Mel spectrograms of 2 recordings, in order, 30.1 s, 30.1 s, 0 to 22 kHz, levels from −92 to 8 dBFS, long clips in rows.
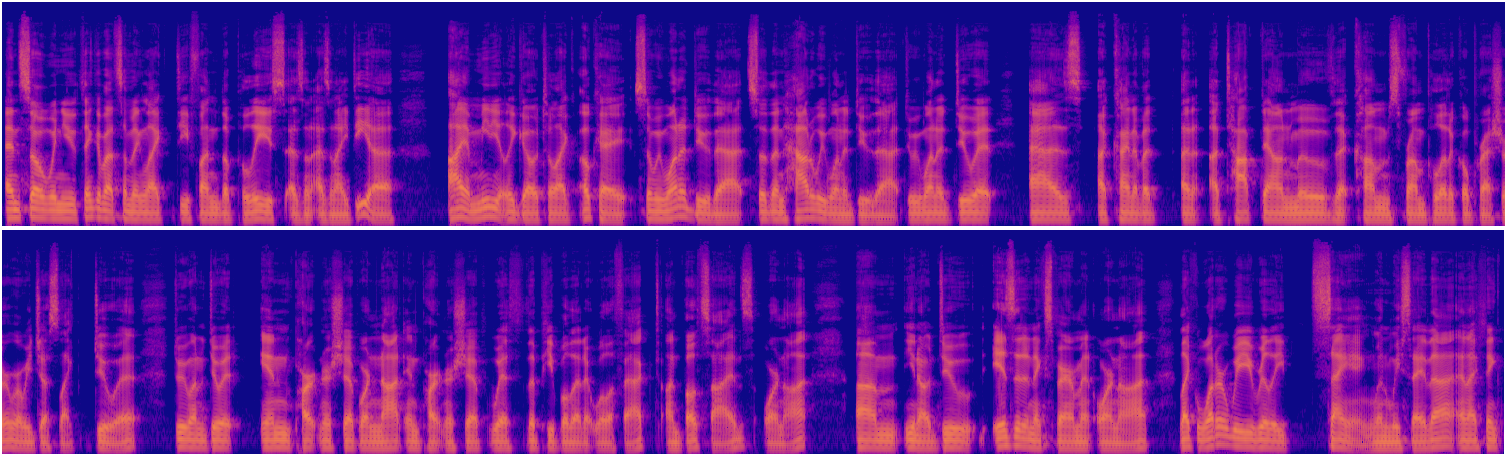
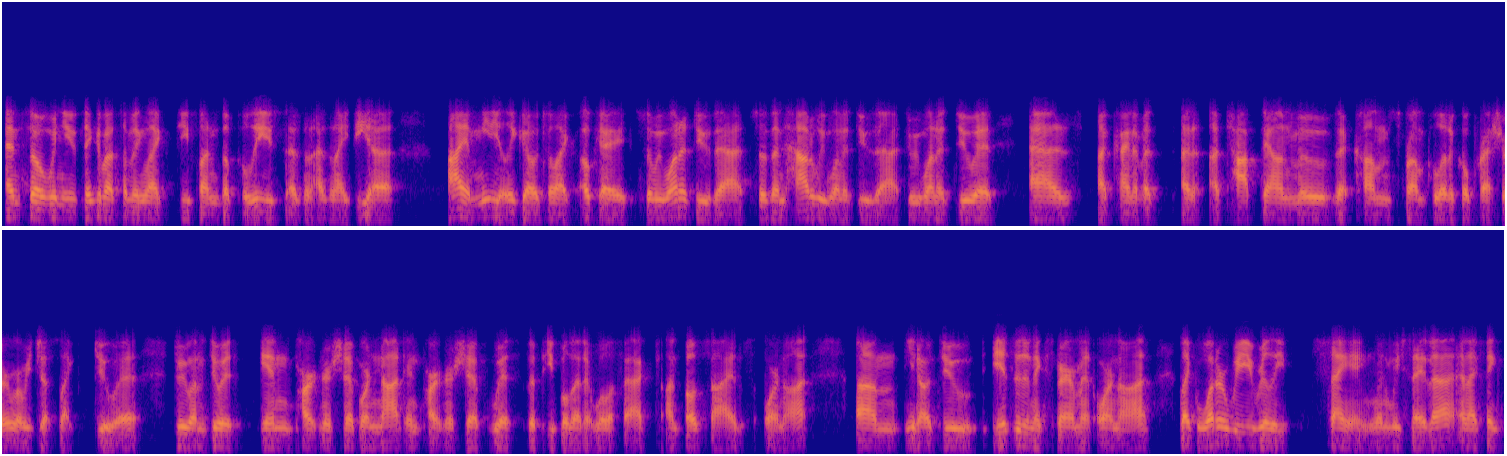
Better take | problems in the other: first | phone-call audio; poor line; nothing above 3.5 kHz

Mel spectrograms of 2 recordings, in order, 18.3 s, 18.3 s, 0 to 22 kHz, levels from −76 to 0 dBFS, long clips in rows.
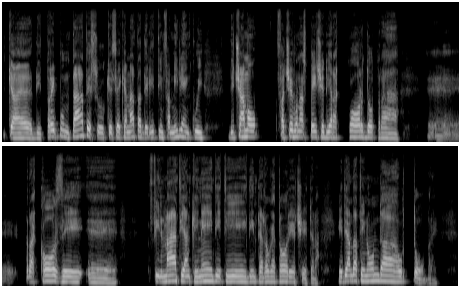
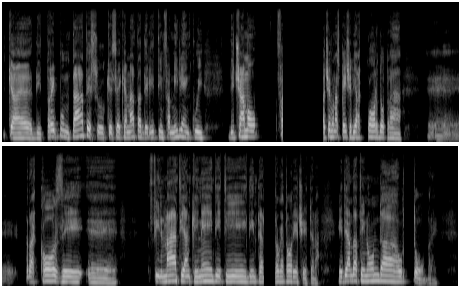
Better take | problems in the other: first | audio freezing; at 5.5 s for 1 s and at 14 s

